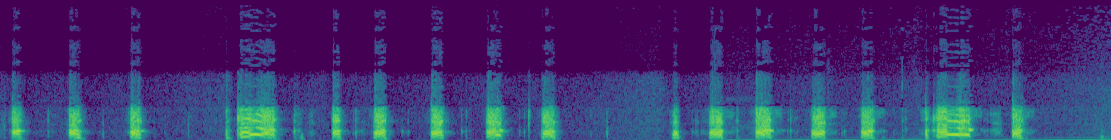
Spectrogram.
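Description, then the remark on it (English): A woman vocally imitates a chicken, making a rapid series of short clucks in uneven bursts, with a few longer, louder squawks mixed in and a faint low hum in the second half. “Oh, she's going to drive our chickens crazy.”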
